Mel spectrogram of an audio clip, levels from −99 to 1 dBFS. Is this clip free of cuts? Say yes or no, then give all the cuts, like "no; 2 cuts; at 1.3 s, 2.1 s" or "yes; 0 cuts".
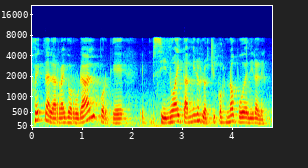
yes; 0 cuts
